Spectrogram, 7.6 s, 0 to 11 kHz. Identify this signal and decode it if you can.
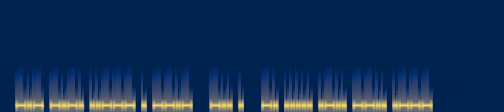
Morse code, heard as a keyed tone, about 28 wpm, 700 Hz. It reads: KC2EQ DE N5LZJ
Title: USA Callsign DE Callsign - 5 Characters - 28wpm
